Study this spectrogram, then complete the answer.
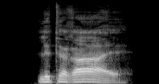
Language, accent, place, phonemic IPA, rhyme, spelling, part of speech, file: German, Germany, Berlin, /ˌlɪtəˈʁaːl/, -aːl, literal, adjective, De-literal.ogg
- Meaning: literate (of cultures, etc., not of individuals)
